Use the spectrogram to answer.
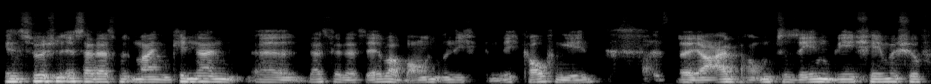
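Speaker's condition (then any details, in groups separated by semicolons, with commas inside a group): Spastic tetraparesis, spastic quadriplegia; speech control difficulties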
